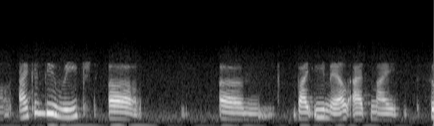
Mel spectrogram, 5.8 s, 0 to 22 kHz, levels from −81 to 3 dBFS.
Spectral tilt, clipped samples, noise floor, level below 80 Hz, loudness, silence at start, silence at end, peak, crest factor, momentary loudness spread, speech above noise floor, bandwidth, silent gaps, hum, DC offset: -7.5 dB/octave; under 0.1%; -46 dBFS; -74 dBFS; -18 LUFS; 0 s; 0 s; -4 dBFS; 16 dB; 16 LU; 29 dB; 4.6 kHz; none; none; under 0.1%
